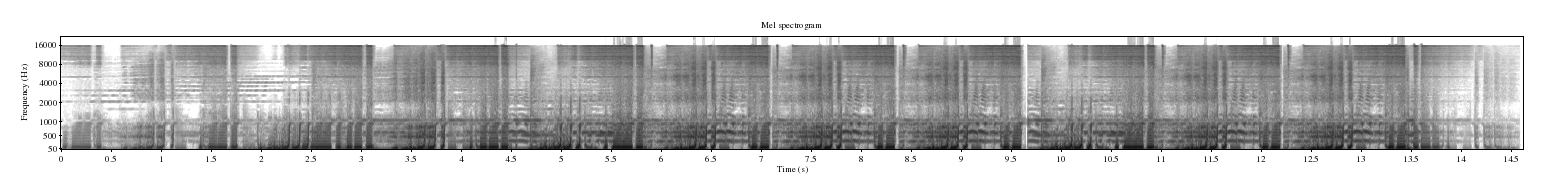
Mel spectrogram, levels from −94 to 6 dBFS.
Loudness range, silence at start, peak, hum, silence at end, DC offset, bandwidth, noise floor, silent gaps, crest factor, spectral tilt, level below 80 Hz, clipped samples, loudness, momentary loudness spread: 5 LU; 0.05 s; 0 dBFS; none; 0.3 s; under 0.1%; 17 kHz; -38 dBFS; none; 12 dB; -5.5 dB/octave; -20 dBFS; under 0.1%; -12 LUFS; 12 LU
